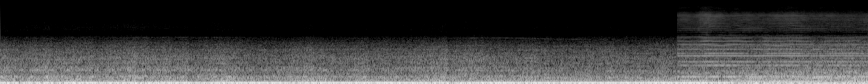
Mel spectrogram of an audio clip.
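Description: Tyres roll and hum on a road.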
